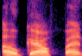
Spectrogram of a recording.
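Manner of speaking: failed, clumsy feminine voice, high and campy, done badly. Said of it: "he tried to go like".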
